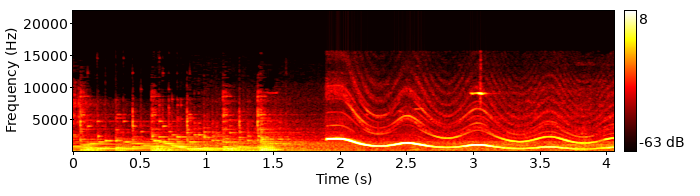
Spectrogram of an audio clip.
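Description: Light children's background music with a simple melody. About two seconds in, it gives way to a loud whistle-like cartoon sound effect that wobbles up and down while gliding downward in pitch, marking the crane lowering a cone into place.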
